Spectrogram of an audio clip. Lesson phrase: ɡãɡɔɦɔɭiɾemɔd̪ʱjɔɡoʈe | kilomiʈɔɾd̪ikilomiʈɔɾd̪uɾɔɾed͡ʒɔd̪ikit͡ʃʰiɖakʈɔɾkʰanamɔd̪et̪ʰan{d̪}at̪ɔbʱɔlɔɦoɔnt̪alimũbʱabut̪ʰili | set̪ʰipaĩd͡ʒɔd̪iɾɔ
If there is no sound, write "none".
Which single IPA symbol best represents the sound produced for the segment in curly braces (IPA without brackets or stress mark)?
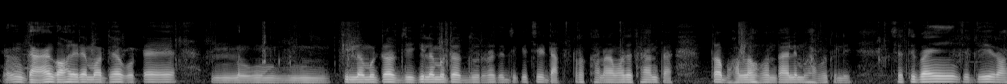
t̪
